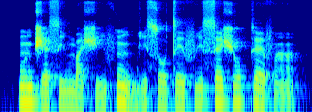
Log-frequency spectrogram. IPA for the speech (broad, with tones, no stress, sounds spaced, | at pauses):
ũ˦ d͡ʒ ɛ˧ s i˧ m a˨ ʃ i˨˦ f ũ˦˨ ɡ͡b i˧ s o˧ t e˧ f i˦ s ɛ˦ ʃ o˦ k ɛ˦˨ f ã˨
